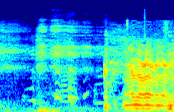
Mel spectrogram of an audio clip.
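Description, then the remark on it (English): A goat makes a few soft crunchy, chewing-like noises as it eats a Dorito chip, then lets out a loud, wavering bleat that fills the last second. “Now that we have your attention, here is the sound of a goat eating a Dorito.”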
